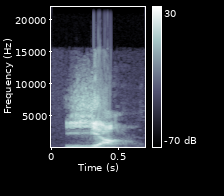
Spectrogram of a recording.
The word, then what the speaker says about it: Yah: It's yod and hey it's called yah. That's why when we are uh come back to the original how to read yod and hey it's yah.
